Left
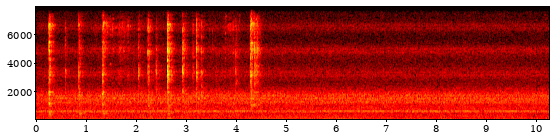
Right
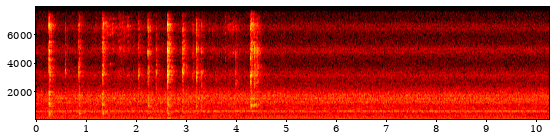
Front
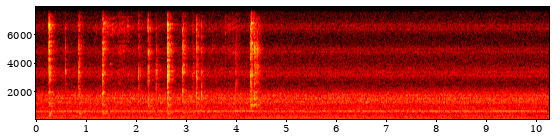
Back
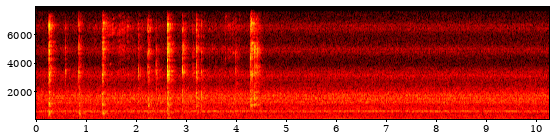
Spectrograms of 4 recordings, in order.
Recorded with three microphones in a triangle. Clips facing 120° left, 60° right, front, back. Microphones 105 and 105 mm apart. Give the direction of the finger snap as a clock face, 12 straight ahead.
No finger snap in this recording.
